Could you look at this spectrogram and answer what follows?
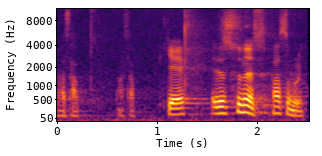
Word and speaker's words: ASAP: 그리고 얘는 원래는 ASAP라고 부르는데 우리나라에서는 그냥 아삽이라고 불러요. 아삽.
